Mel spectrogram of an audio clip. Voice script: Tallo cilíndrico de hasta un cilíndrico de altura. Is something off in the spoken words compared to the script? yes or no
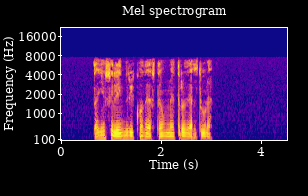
yes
